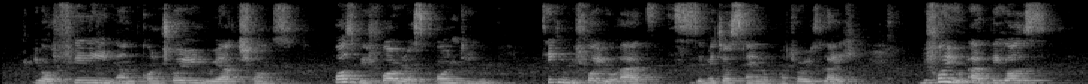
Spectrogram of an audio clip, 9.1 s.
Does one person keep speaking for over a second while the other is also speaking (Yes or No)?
No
